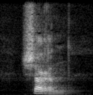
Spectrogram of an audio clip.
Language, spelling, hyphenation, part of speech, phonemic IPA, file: Dutch, sarren, sar‧ren, verb, /ˈsɑ.rə(n)/, Nl-sarren.ogg
- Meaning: 1. to pester, to bother, to torment 2. to tease, to rib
